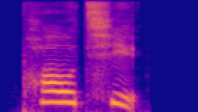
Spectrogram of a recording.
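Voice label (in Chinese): "抛弃" Chinese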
